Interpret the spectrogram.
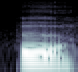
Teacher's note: it's the long tense vowel ooh is tense and it's also has this sort of off glide quality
